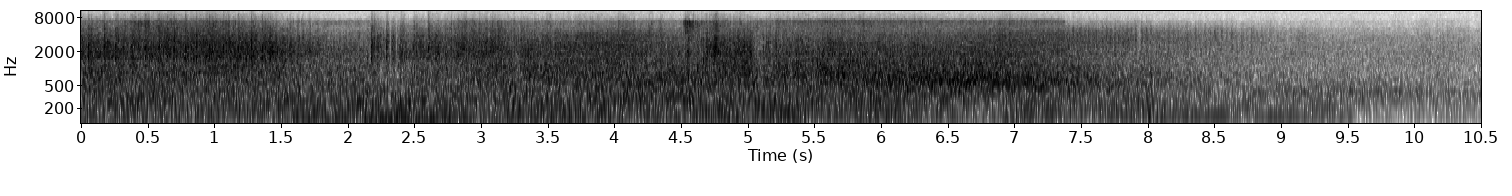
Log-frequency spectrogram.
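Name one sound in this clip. An explosion roars close by and the rumble slowly dies away.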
